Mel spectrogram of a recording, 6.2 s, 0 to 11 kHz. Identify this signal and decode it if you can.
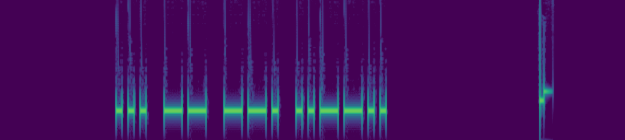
Morse code, heard as a keyed tone, about 20 wpm, 700 Hz. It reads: SMG?
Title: SOTA QSO Practice 20wpm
